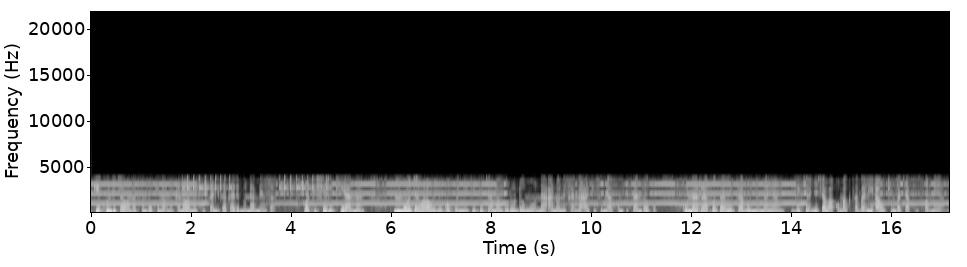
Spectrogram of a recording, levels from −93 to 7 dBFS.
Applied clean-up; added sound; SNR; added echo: none; Glass + Bowed string instrument; 8 dB; none.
